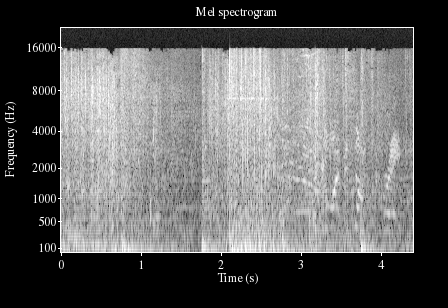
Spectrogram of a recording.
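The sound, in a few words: gunfire in the video game Deep Rock Galactic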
